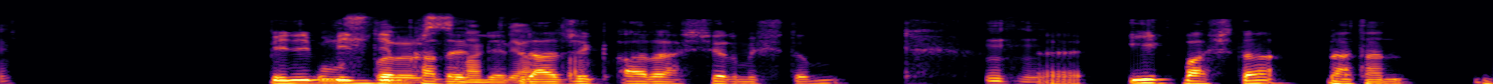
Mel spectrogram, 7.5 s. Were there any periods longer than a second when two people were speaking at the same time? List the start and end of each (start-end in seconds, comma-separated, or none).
1.5-3.0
